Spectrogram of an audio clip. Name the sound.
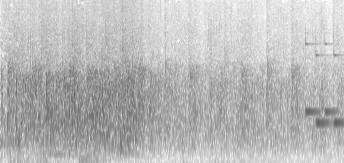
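applause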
